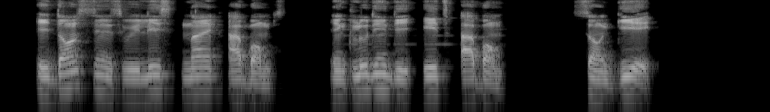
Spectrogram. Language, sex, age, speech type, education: Nigerian Pidgin, male, 30-45, spontaneous, tertiary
